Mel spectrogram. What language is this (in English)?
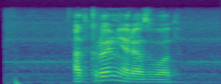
Russian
